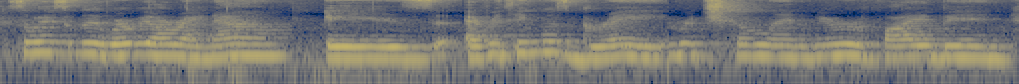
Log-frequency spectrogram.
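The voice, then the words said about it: Hoarse, strained voice. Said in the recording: “I'm losing my voice, y'all”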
